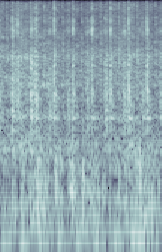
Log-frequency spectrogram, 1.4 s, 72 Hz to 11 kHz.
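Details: 2019 Nissan Terra diesel, automatic, hard to keep running with fault codes: rough uneven idle with hard rapid knock about six raps a second, no power when revved; misfire from faulty injectors.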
